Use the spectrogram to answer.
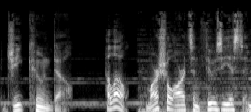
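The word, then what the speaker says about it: Jeet Kune Do: the Mastery of JKD pronounced like G kundo hello martial arts enthusiasts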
